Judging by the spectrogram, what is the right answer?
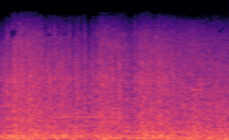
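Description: A battleship blows up in World of Warships Legends, a loud, dense roar of rumbling explosion noise that fills the whole moment without letup.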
